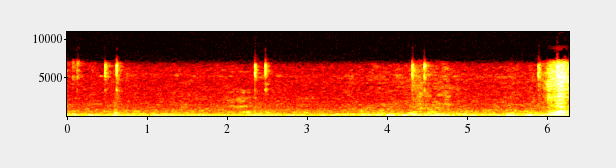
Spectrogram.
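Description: Near silence: a low steady room hum with faint, short clicks at irregular times, most of them in quick pairs, like computer mouse clicks.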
